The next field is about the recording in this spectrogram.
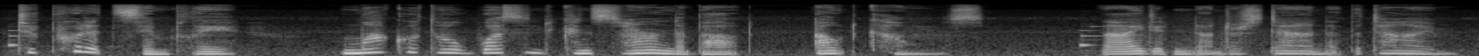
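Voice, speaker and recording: A woman playing a solemn, regal immortal ruler in a video game, speaking in a formal, measured, contemplative manner. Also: fairly low pitch, slight background noise. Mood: reflective, solemn. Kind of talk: video game character dialogue.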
